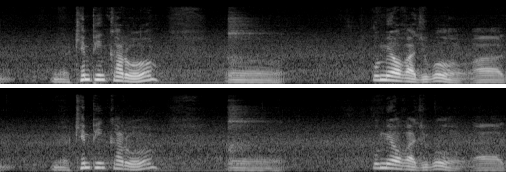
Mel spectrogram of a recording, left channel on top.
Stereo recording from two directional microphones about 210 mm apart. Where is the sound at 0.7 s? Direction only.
25° left (ahead or behind).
